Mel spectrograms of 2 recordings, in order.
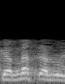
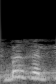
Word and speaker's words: مثل: كلمة مثل إذا سمعتها الميم والثاء واللام بتنطق كما يأتي، إما أن تنطقها مثل وإما أن تنطقها مثل. مثل بكسر الميم وسكون الثاء كده، ومثل بفتح الميم وفتح الثاء.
